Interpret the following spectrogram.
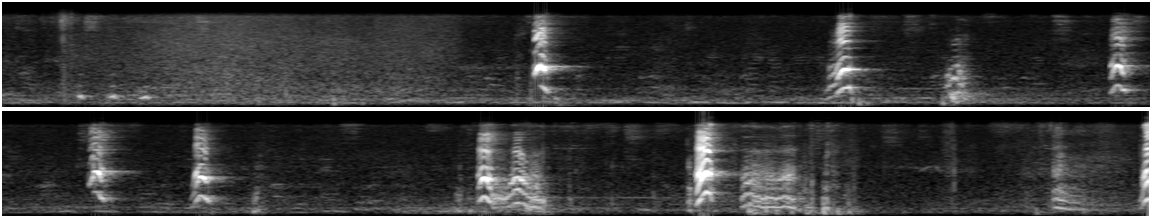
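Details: Playful Toy Fox Terrier in a chair lets out a run of short, bright yips spaced about one to two seconds apart, some doubled, with light scuffling between them.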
